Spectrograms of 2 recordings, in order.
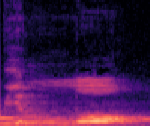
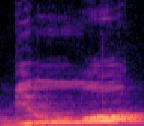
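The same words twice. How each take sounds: First: The l sound is heavy and thick. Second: The same.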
